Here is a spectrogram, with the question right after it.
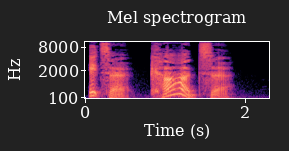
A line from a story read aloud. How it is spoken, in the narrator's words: the man said slowly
